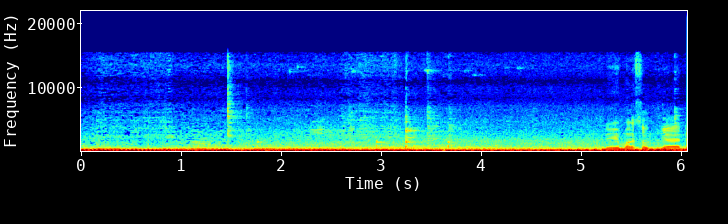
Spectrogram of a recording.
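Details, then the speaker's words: Honda Beat scooter converted from petrol to LPG, running at low gas pressure before idle adjustment: steady low putter with even beat and no stumbling; normal idle on gas. "Karena untuk motor tekanan rendah aja masih udah bisa hidup ya kita dengar suaranya"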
